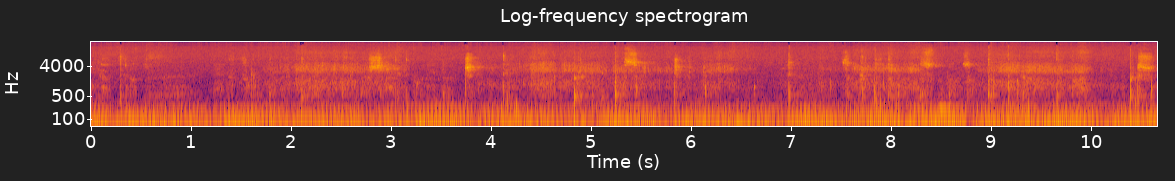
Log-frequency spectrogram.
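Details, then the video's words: Indoor purring by Doroti, a female domestic cat: a low, rhythmic rumble rising and falling in steady cycles beneath quiet whispered speech and faint rustling. "ASMR Cat Purring & Whispering"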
